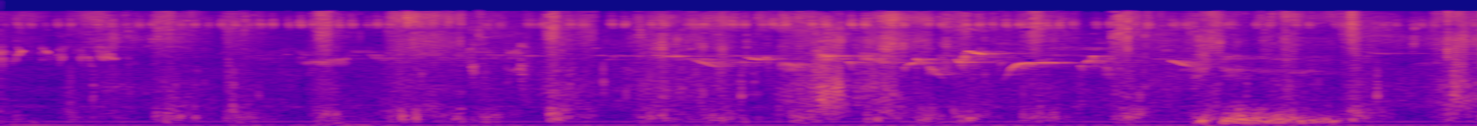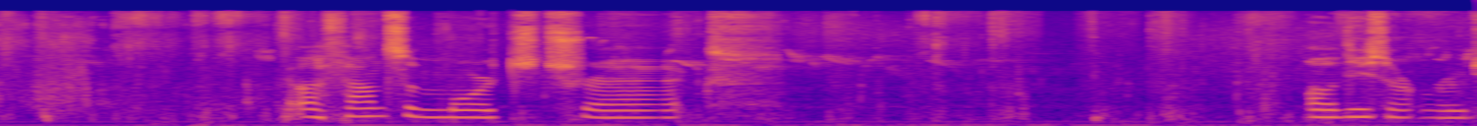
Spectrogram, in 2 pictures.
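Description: Leaves and branches rustle and swish as someone pushes through dense brush.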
